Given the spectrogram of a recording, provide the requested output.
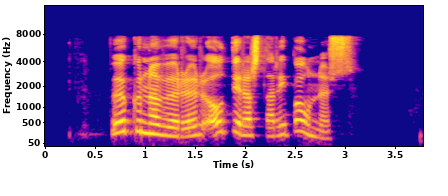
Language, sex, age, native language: Icelandic, female, 50-59, Icelandic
